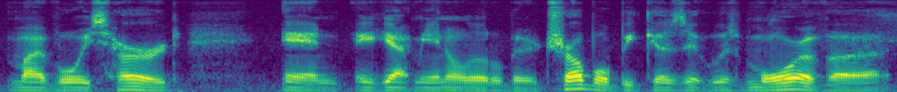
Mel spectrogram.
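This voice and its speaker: A man in his thirties telling a candid personal story, halting and emotional, with many restarts. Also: low-pitched, fairly even intonation.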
